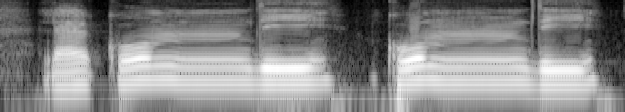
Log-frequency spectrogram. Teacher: Lakum ya, kum di, mim sukun bertemu dal, maka dibaca idharus syafawi, dibaca jelas ya.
